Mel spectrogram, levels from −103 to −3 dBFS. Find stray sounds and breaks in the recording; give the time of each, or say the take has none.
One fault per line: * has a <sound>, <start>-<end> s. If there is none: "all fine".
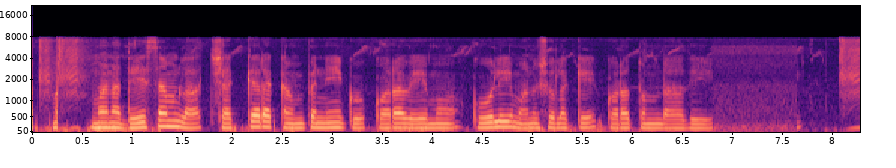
all fine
